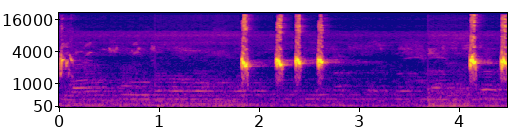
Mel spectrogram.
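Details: In the wild, a yellow-vented bulbul gives sharp, loud, well-spaced chirps, first four in a row and then two more after a quiet gap, over a low steady background hum. Another bulbul answers it.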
